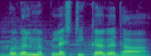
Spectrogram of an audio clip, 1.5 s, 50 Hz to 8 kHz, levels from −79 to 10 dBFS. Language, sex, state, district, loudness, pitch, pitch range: Hindi, male, Jharkhand, Deoghar, -16 LUFS, 155 Hz, 150-160 Hz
